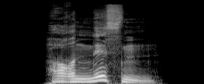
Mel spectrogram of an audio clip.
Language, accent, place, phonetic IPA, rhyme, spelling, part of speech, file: German, Germany, Berlin, [hɔʁˈnɪsn̩], -ɪsn̩, Hornissen, noun, De-Hornissen.ogg
- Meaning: plural of Hornisse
